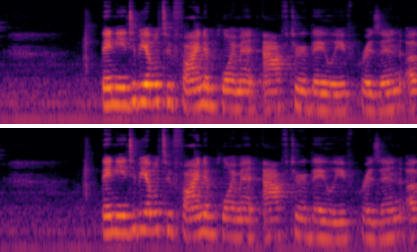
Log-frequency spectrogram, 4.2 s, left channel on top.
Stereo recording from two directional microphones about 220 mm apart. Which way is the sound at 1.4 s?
15° right (ahead or behind).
